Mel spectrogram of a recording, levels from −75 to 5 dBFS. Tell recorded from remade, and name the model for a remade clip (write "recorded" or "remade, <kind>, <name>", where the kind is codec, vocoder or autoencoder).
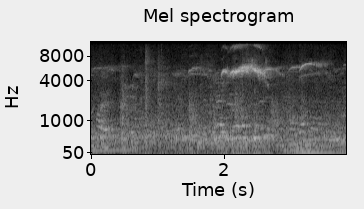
recorded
